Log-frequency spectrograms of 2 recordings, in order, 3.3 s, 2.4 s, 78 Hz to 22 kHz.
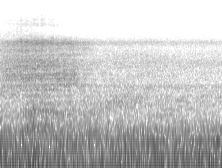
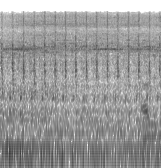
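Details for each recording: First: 4x4 engine after top-end and chemical internal cleaning without removing the oil pan, previously neglected oil changes, restart: steady, low, even rumble with no knocks or ticks; idling smoothly and healthy. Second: Engine idling during first round of chemical oil-sludge cleaning: sharp, even ticking about six per second over the idle; valve train noise from oil starvation as the oil pump pickup screen clogs with debris, no oil light or overheating.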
